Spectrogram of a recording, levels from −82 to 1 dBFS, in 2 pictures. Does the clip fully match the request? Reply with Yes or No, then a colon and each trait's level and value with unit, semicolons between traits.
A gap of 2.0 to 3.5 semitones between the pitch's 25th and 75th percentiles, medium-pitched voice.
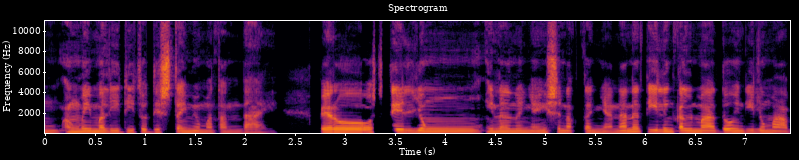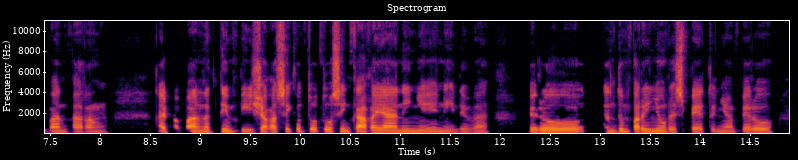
Yes: average, 2.9 semitones; medium, 145 Hz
